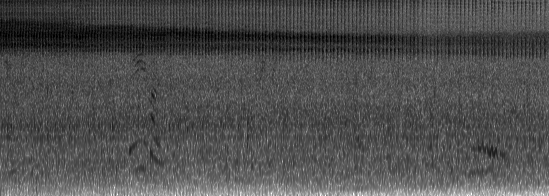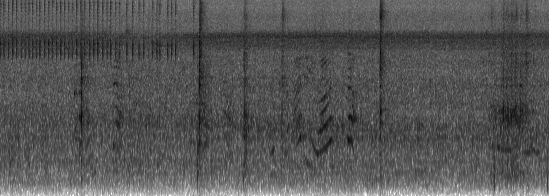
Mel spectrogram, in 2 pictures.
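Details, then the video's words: Japanese cicadas, very loud at first, ringing in a continuous high buzz that gradually quiets down midway as the insects sense someone nearby; scattered clicks, knocks and faint bird chirps follow in the calmer remainder. "Loud Cicadas in Japan"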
